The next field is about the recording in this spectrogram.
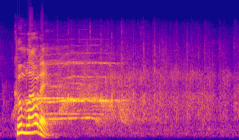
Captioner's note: attendees applauding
